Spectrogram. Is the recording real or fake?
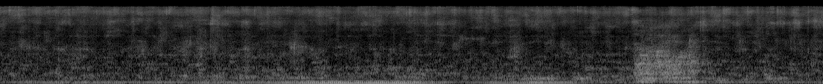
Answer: fake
